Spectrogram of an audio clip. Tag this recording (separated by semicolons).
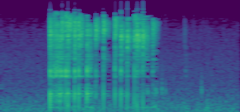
fart; flatulation; flatulence; gas; poot; weird; explosion; noise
